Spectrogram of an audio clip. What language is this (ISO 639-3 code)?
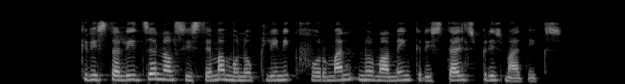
cat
